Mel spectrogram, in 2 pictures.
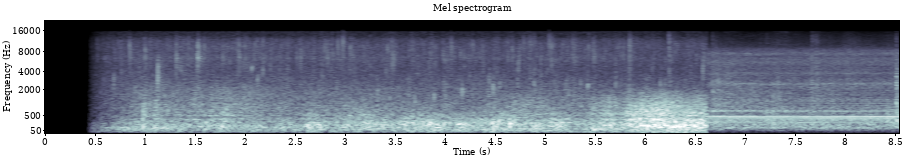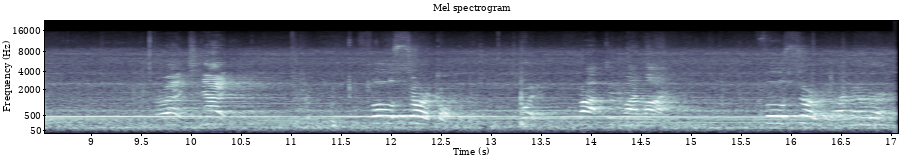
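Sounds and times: rain hissing: 0.5s - 6.7s
ventilation hum: 0.5s - 17.0s
thunder rumble: 0.7s - 6.7s.

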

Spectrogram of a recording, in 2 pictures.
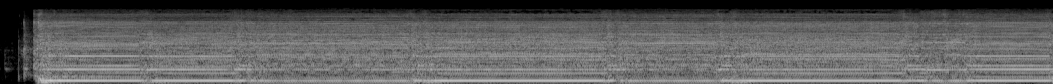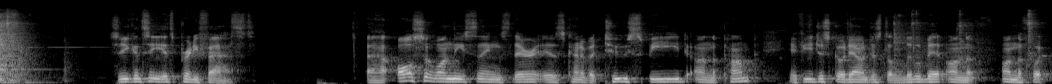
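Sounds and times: hydraulic press motor humming: 0.2s - 11.0s.

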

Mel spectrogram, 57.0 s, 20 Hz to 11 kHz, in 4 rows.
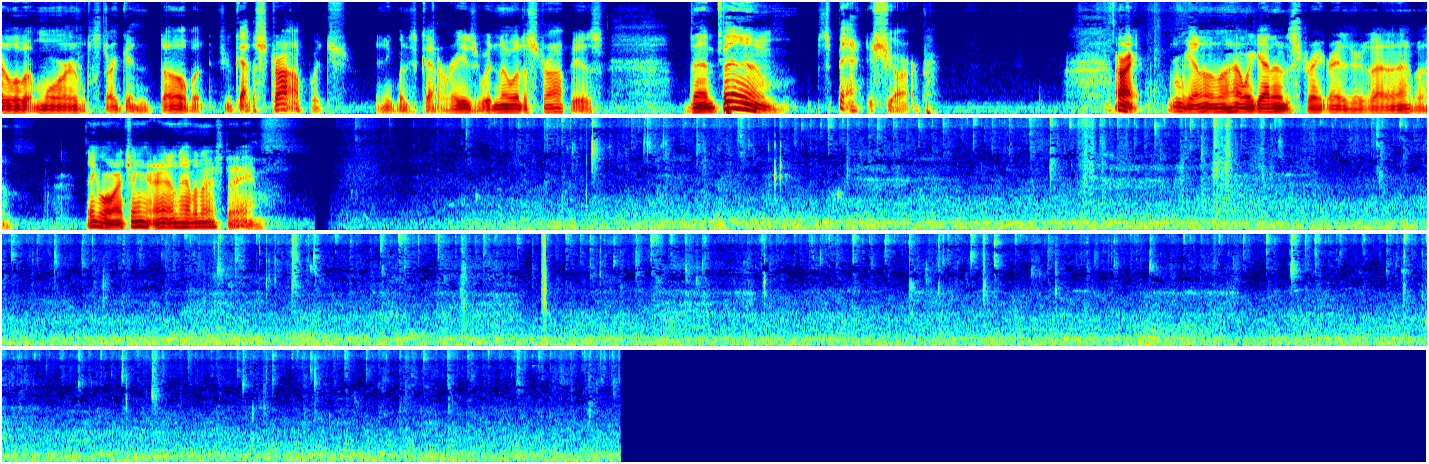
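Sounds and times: sleet ticking and dripping: 17.6s - 49.0s.

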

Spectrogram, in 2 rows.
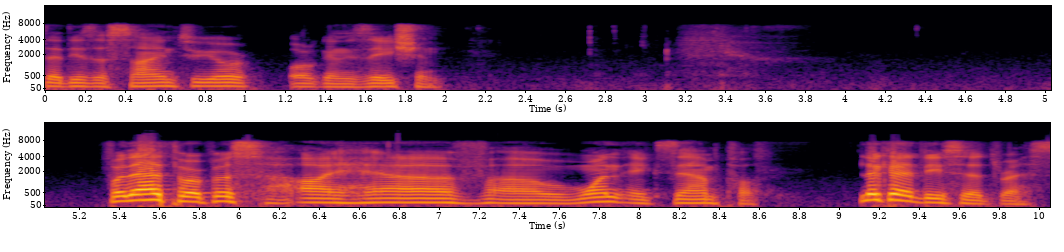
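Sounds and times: faint computer mouse clicks: 2.1s - 3.2s.

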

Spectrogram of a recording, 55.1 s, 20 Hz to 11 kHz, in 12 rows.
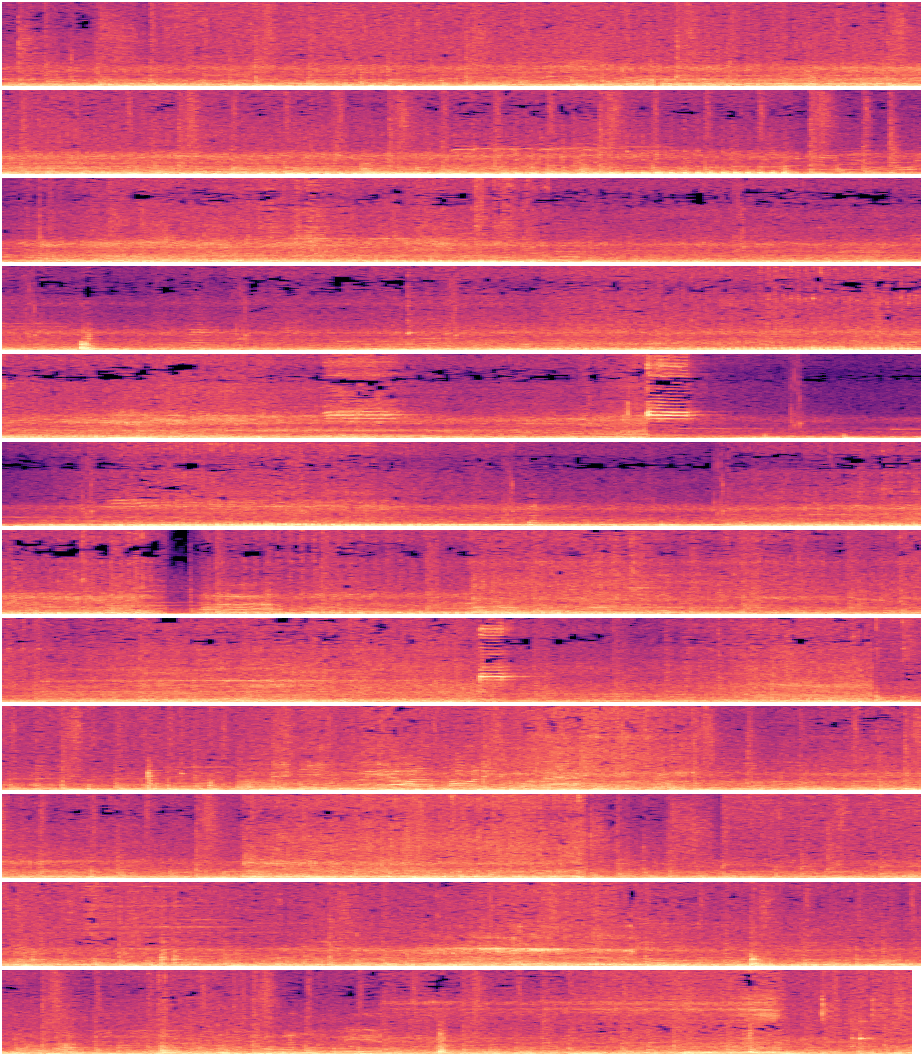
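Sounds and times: motorcycles and cars passing: 0.0s - 55.0s
car horns tooting: 6.7s - 8.5s, 19.9s - 20.6s, 21.5s - 22.2s, 34.4s - 35.0s
people talking: 37.8s - 40.3s.

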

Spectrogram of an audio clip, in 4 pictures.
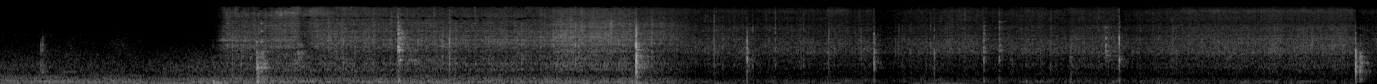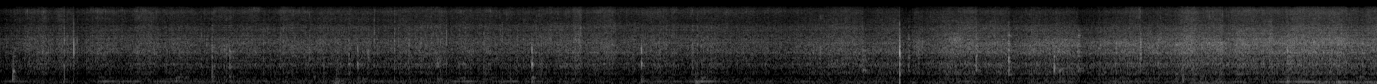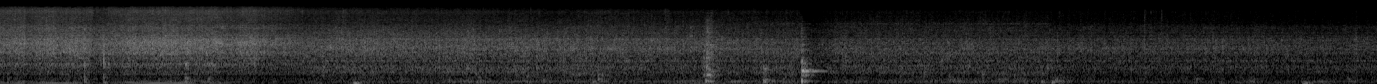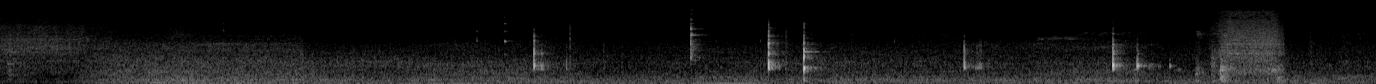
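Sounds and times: pork sizzling in a pan: 2.2s - 42.2s.

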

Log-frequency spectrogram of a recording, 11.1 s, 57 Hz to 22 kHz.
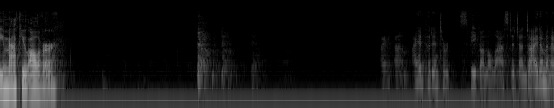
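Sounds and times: woman coughing into microphone: 3.9s - 5.4s.

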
